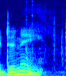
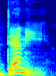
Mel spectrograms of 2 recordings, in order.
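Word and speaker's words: D'ni: a link back here to Denis Oh to Denny oh I've been I've been saying it wrong he he was saying Denny is the place where he is all right July 2nd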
